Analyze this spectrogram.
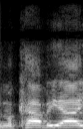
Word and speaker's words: Maccabiah: saying there at them Maccabi ax is how you say I'm a caballo Maccabi Games or the it was it was actually gave themselves called the Maccabiah you're saying it right okay and if everyone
